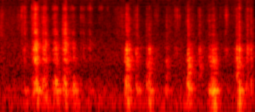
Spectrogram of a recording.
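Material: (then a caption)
Waxed paper. A wooden stylus scratches fine strokes into the mane of a drawing on a black wax-coated scratch art paper sheet held flat. About nine soft, dry, raspy scratching strokes come in short bursts with brief pauses between groups. The strokes sound quiet and close, with a brushy hiss over a low-mid body.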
